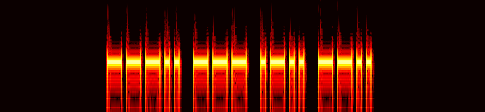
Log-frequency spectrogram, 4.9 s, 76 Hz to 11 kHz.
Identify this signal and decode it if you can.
Morse code, heard as a keyed tone, about 25 wpm, 700 Hz. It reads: 8OLZ
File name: practice / 25wpm / Four Letter-Number Combinations - 25wpm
